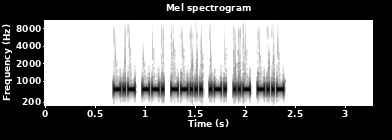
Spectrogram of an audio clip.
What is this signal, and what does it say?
Morse code, heard as a keyed tone, about 52 wpm, 700 Hz. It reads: KG7RUX
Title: USA Call Signs - 6 Characters - 50wpm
